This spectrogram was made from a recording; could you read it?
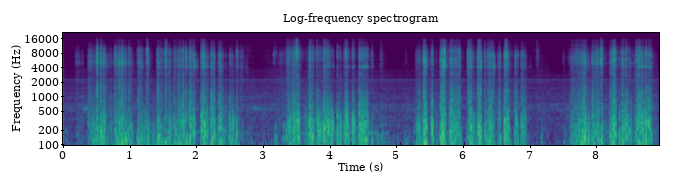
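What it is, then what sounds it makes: Glitter-coated Christmas bauble scratched. Long red nails scratch the coarse glitter surface of a hollow red glitter Christmas bauble, held first in the fingers and then in both hands. Repeated bursts of fast, gritty scratching crackle over the glitter, with a dull low rustle under bright, crisp edges. Short pauses separate the bursts.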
